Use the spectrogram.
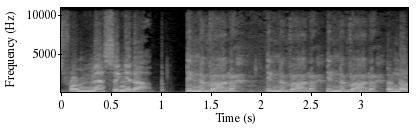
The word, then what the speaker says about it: Nevada: messing it up in Nevada in Nevada in Nevada no disrespect ECT to the president but when you're here you need to pronounce the state's name the way we do the president got the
